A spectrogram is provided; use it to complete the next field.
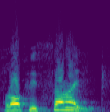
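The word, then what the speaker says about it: prophesy: வெர்பா வந்தா பிஆர் O pitch is ஒய் இது ப்ராபிசை ப்ராபிசை ஹி ப்ராபிசைட் அண்ட் எஸ் ஐ இடி ஹி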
